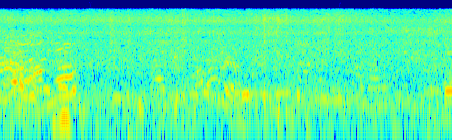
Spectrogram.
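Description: Water pours down at Gandahati Waterfall as a constant broadband rush, with people talking over it nearby.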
